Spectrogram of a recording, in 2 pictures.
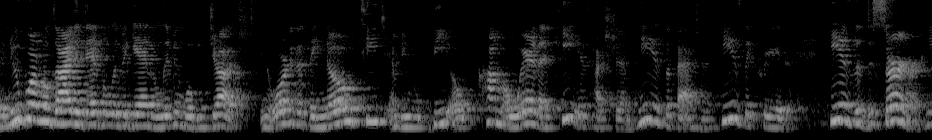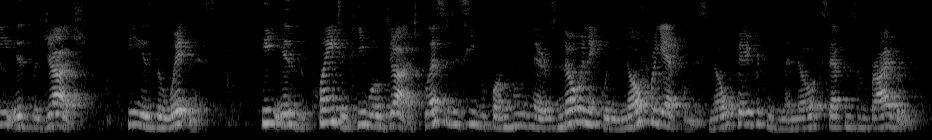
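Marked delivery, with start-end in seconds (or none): none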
